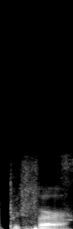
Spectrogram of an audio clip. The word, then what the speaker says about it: prefer: syllabus that's right but in the word preference it's a noun so we move it to the first syllable preference but in a verb to prefer second syllable okay and what do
